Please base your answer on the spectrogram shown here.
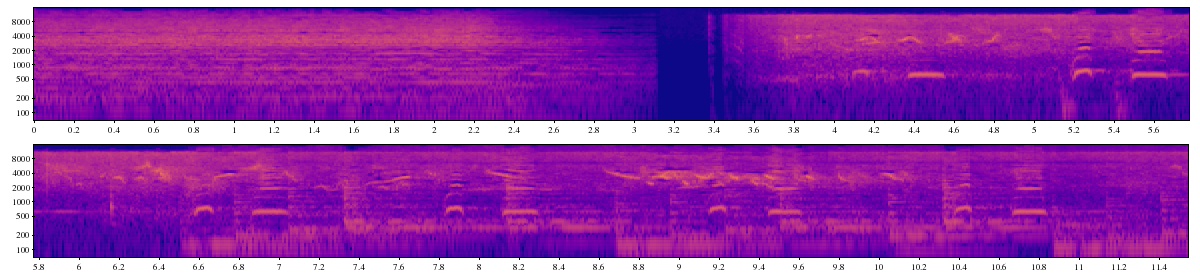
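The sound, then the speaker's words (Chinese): Cuckoo calling among other birds: short repeated chirping notes follow an opening sustained tone and a brief silence, then grow busier and denser, loud and alone. “听见我的叫声了吗？布谷布谷，所以呢，我的名字又叫布谷鸟。”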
